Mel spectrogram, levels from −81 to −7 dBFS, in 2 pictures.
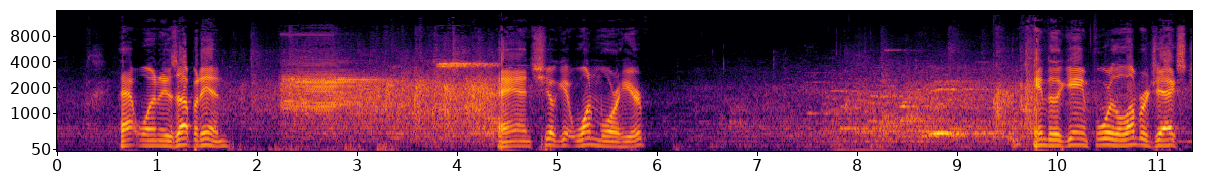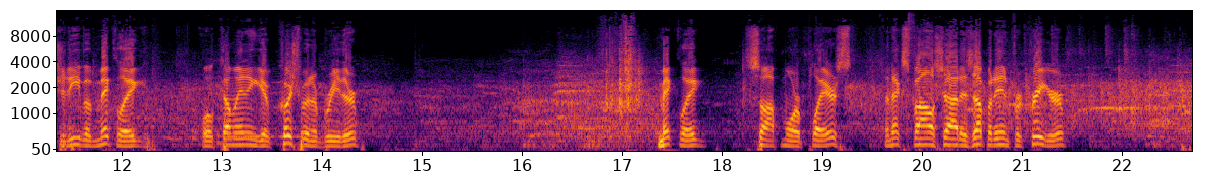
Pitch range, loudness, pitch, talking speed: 135-170 Hz, -19 LUFS, 160 Hz, 110 wpm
